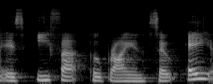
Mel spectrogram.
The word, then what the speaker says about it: Aoife: how to pronounce it it's spelled aoi f and it's pronounced epha and my full name is epha O'Brien so a o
